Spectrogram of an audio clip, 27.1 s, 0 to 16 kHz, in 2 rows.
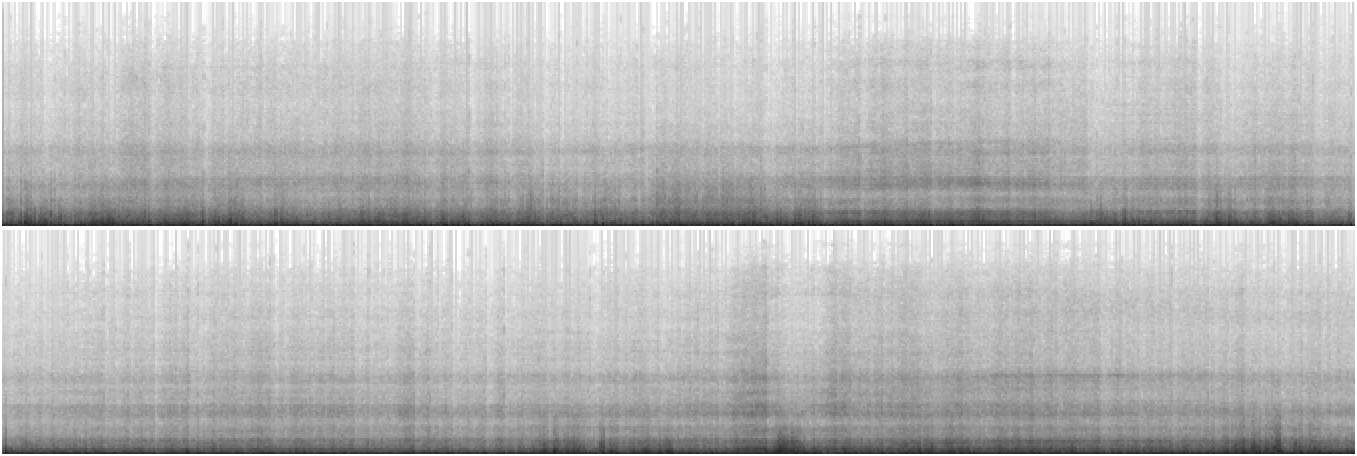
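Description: Heavy, steady wind buffeting on a microphone mounted on a 2005 Suzuki GSX-R1000 at track speed. The bike's inline-four engine note comes through faintly under the wind from about a third of the way in.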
